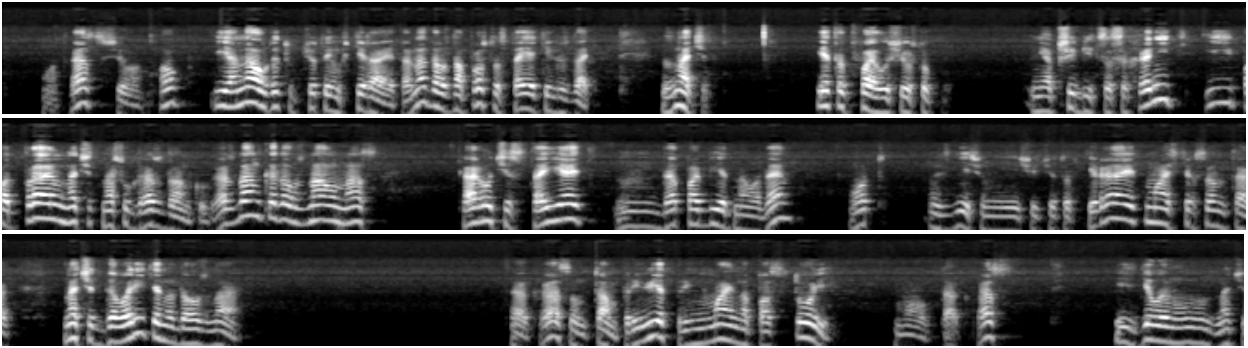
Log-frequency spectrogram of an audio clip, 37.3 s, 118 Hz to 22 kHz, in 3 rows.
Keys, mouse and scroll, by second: 0.9-2.0 middle drag, 3.0-4.1 middle drag, 7.3-9.4 drag, 17.5-37.3 drag.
